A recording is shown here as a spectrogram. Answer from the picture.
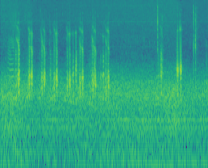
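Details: Wood frogs courting, a chorus of short clucking, duck-like croaks in quick irregular bursts, several overlapping, then a brief lull before a few more clucks near the end.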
